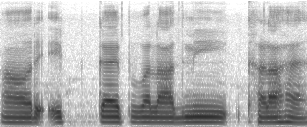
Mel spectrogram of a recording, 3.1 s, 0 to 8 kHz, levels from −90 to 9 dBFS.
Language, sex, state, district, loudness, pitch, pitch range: Hindi, male, Haryana, Rohtak, -16 LUFS, 120 Hz, 115-125 Hz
